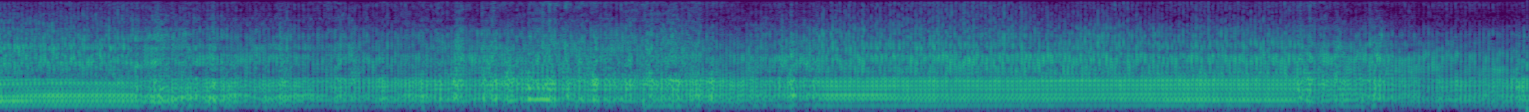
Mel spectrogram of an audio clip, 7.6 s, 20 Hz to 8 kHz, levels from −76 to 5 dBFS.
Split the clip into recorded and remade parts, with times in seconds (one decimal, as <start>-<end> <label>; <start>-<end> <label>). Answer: 0.0-0.7 recorded; 0.7-4.1 remade; 4.1-6.5 recorded; 6.5-7.6 remade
